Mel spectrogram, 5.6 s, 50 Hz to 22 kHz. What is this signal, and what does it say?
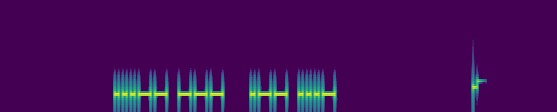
Morse code, heard as a keyed tone, about 30 wpm, 700 Hz. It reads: 3O WV
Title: Winter Field Day Exchanges 30wpm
